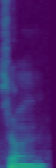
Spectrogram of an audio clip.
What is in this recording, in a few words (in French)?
"qiong2", chinois; Cours-de-Chinois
